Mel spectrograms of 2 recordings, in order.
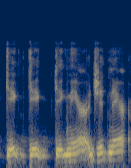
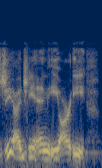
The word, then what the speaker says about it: gignere: I probably said that pronounced Gigner. I don't know. It's Gignere. Pronounce that how you will.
